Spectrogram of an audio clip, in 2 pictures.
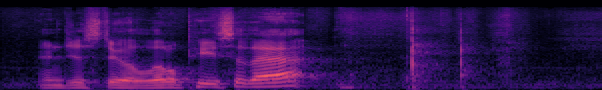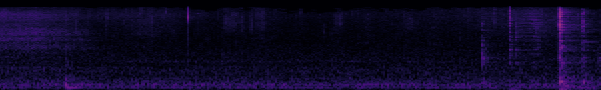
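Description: A knife cuts through a lemon on a board.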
